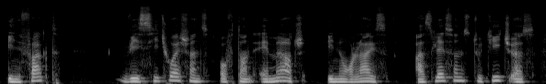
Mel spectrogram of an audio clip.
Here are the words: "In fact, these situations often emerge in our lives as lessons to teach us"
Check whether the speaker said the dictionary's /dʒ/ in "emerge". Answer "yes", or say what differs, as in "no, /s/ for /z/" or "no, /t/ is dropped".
yes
